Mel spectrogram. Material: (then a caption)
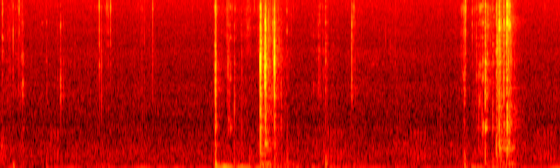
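Soap. A metal blade carves a solid, dry, yellow-and-white striped bar of soap, slicing off thin curls. Short, crisp scraping cuts with a bright crackle come in two clusters against a quiet background, each stroke ending abruptly with almost no ring.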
